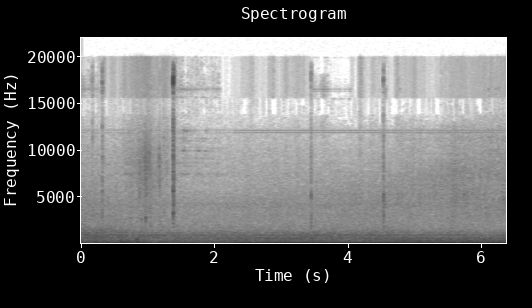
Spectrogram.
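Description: A loud, steady 3-liter EcoBoost engine in a 2025 Ford Ranger Raptor pickup drones with a deep hum that rises and holds as the truck accelerates, with road rumble underneath.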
